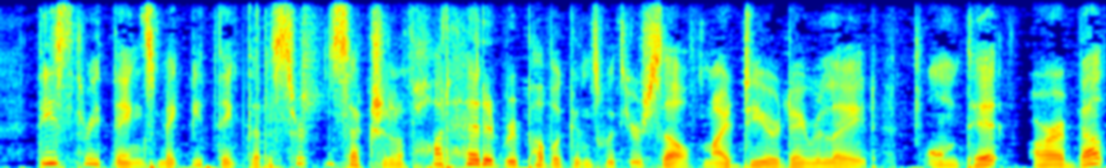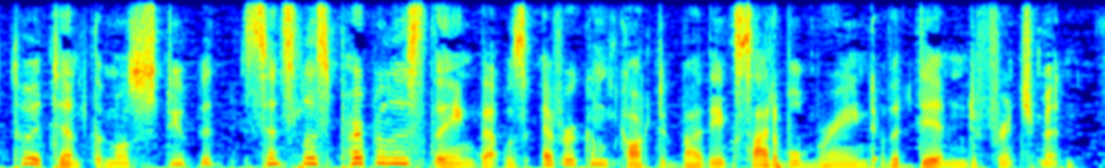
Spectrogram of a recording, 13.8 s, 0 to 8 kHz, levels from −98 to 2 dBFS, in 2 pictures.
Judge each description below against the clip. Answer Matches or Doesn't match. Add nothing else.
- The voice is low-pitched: Doesn't match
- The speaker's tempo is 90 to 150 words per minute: Doesn't match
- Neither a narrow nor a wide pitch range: Doesn't match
